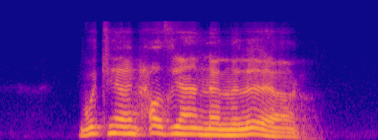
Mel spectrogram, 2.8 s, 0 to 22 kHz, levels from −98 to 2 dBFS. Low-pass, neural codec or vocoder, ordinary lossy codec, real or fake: 10.8 kHz; codec, 24 kHz, 1 kbps, SNAC; Opus, 16 kbps; fake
